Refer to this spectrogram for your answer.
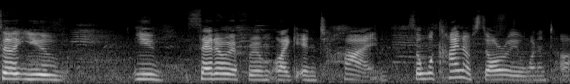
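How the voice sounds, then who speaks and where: Noticeable background noise sits behind a woman with a Chinese accent. She speaks at a fairly slow pace and a fairly high pitch. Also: ordinary pitch variation. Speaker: podcast host. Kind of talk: casual interview. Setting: outdoors in a park.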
